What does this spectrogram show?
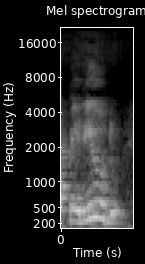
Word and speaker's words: período: Período, a sílaba tônica é a antepenúltima. Porque aqui nós temos um hiato, ó.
